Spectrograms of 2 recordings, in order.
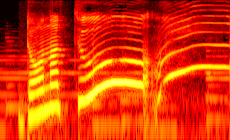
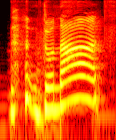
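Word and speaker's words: ドーナツ: Donatu? Close! Let me pronounce it for you.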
